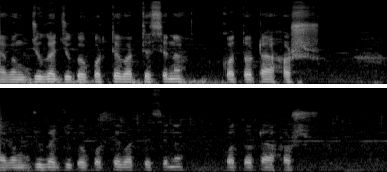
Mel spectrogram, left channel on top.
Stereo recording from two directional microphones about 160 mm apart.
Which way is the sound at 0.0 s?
60° left (ahead or behind).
